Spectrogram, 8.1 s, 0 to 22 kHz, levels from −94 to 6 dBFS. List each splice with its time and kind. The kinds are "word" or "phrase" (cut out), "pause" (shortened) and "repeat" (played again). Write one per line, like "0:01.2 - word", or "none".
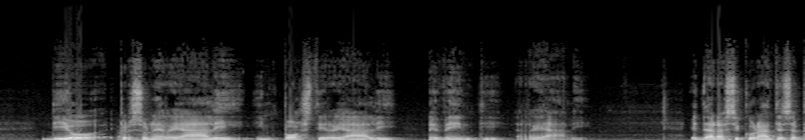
0:01.2 - word
0:04.3 - word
